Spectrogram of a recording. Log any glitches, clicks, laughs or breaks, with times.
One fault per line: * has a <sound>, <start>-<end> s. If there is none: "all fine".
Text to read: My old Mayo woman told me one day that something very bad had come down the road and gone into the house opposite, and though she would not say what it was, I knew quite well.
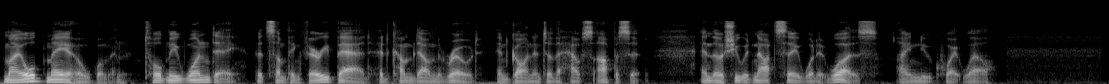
all fine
